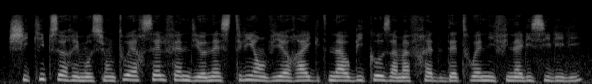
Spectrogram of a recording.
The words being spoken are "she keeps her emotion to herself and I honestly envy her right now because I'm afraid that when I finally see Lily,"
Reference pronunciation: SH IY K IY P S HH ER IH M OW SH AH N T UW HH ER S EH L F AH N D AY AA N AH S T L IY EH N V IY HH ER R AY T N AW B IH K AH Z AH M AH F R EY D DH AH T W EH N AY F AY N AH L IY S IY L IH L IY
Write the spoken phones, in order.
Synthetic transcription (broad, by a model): SH IY K IY P S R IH M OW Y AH T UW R S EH L F AH N D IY AA N AH S T L IY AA V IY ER R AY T N AW B IH K AH Z AH M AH F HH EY D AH T W EH N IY F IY N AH L IY S IY L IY L IY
